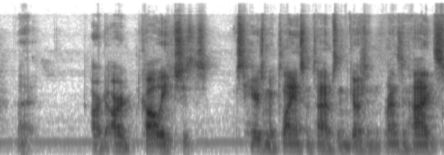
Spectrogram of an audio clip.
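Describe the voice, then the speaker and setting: With an American accent and a relaxed tone, a man at a fairly low pitch talks at a moderate pace in monotone, flat intonation, with big swings in loudness and audible room echo. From Indiana, US Midwest. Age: 40s. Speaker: guitarist. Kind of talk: casual chat. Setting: home livestream. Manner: relaxed, halting with fillers.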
